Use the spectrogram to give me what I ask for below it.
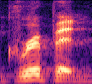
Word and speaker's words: Gripen: It's Gripen and it's Bombardier.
